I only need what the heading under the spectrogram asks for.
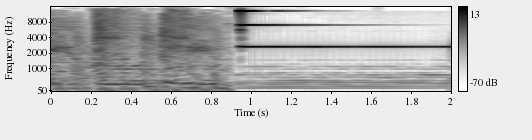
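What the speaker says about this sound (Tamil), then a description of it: "இவ இதுக்கு இப்போ ஃபோன் பண்ணிட்டு இருக்கா?" A mobile phone goes off during a church service, a bright electronic chime cutting in suddenly after a burst of noise and ringing on with a sustained, pure tone.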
